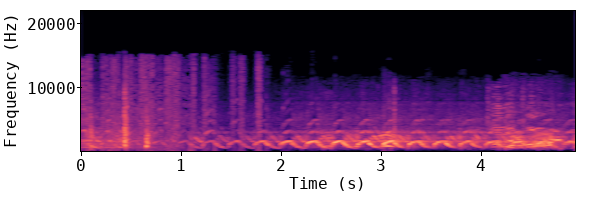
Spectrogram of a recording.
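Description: Police sirens in a police video recorded just after a car chase ended in a crash, wailing in a fast, repeating up-and-down yelp, rising and falling rapidly and loudly, with a few sharp clicks and knocks at the start before the siren takes over.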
